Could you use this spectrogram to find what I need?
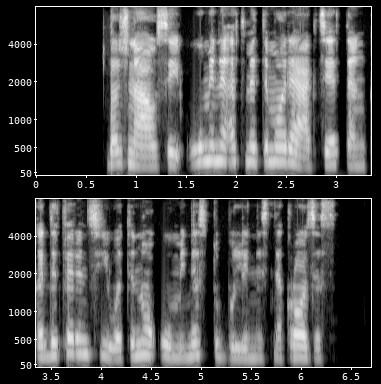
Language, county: Lithuanian, Kaunas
